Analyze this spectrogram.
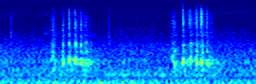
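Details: Two rolling, trilled rattle calls from a sandhill crane that flew in to Winding Waters Natural Area, West Palm Beach, Florida, each a quick burst of pulses about a second apart over a quiet outdoor background.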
